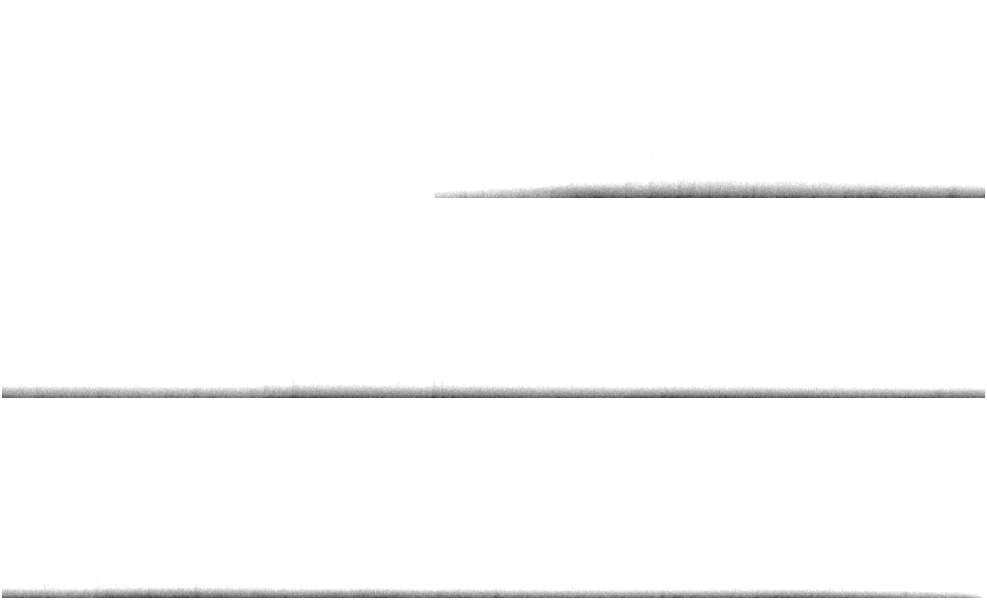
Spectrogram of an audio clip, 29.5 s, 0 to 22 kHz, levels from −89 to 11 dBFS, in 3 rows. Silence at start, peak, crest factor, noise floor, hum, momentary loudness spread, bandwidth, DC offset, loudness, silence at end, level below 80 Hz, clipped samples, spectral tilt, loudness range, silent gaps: 5.15 s; -8 dBFS; 18 dB; -55 dBFS; none; 13 LU; 1.3 kHz; under 0.1%; -28 LUFS; 0.25 s; -28 dBFS; under 0.1%; -16.5 dB/octave; 8 LU; none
